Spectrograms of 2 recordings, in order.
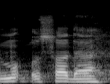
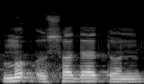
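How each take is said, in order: First: The word ends with a plain '-a' sound. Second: The word ends with a '-tun' sound. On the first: The reader stops at this word. "এখানে থামতে যদি অক্ষ করেন তাহলে উচ্চারণ হবে মু সদা" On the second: The reading continues without a stop. "তার দুই পেশ তুন"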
